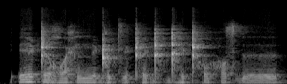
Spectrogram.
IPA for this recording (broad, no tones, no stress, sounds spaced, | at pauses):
ʔ eː ʈ ɘ ʁʷ a x nː e ɖ o tʲ ɘ ʈʰ ɘ ɖ | ɖʱ e ʈ h o h ɔ s ɠ ɘː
